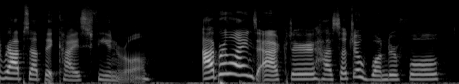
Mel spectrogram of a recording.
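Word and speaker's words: Abberline: a running gag that other characters always mispronounce aberline's name as agoline which is like your jawline I think in Japanese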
